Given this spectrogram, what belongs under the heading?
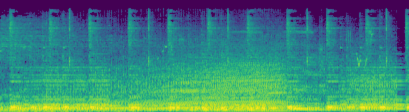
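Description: A button-start motorbike ridden off by young kids: a steady engine drone close by, with a rising rev partway through as it pulls away, over general street noise.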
